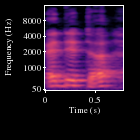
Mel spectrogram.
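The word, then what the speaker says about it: Edyta: And yes, her name is Aditta. I heard her say it. I saw her on a video showing how to do her butterflies. And she says her name is Eda.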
